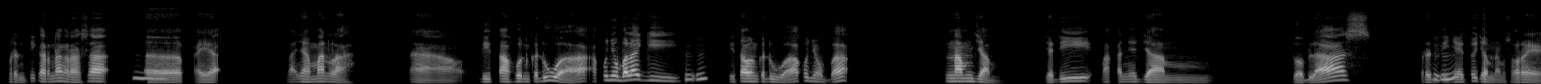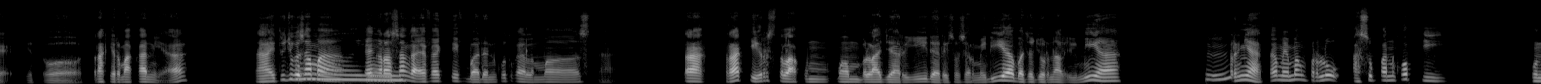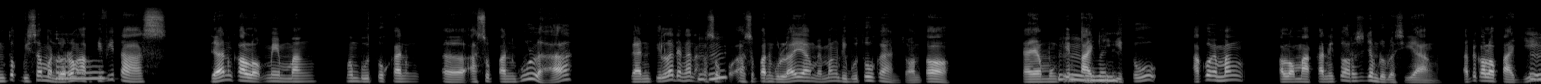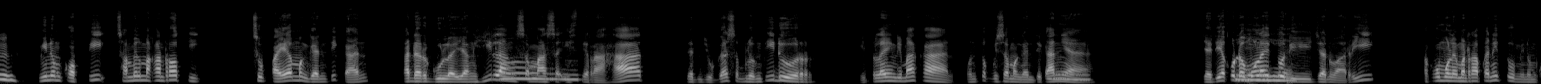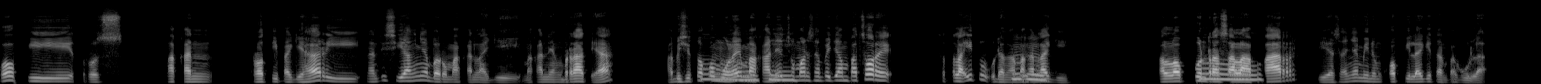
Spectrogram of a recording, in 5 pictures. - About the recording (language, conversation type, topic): Indonesian, podcast, Apa peran kopi atau teh di pagi harimu?
- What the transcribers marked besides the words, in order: tapping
